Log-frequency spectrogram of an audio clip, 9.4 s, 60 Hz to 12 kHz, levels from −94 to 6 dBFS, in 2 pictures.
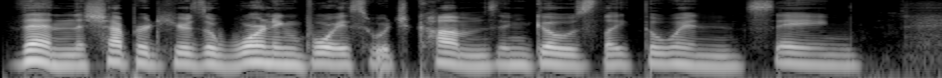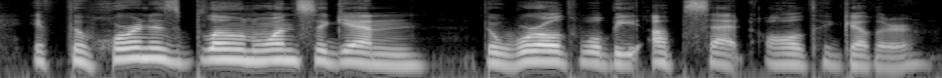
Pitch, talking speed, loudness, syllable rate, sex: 160 Hz, 180 wpm, -20 LUFS, 4.4 syllables/s, female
